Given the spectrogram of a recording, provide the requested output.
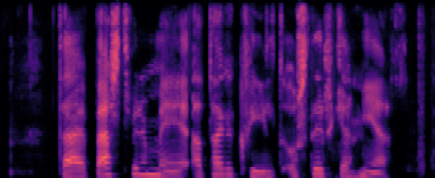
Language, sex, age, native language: Icelandic, female, 18-19, Icelandic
